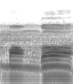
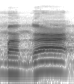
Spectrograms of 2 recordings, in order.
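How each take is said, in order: First: It is said with Javanese rounded o vowels. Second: It is said with Sundanese open a vowels.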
